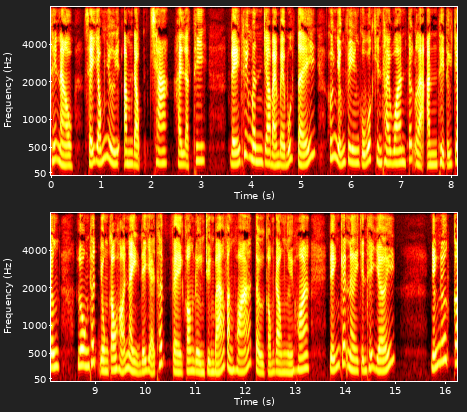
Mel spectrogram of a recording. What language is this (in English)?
Vietnamese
